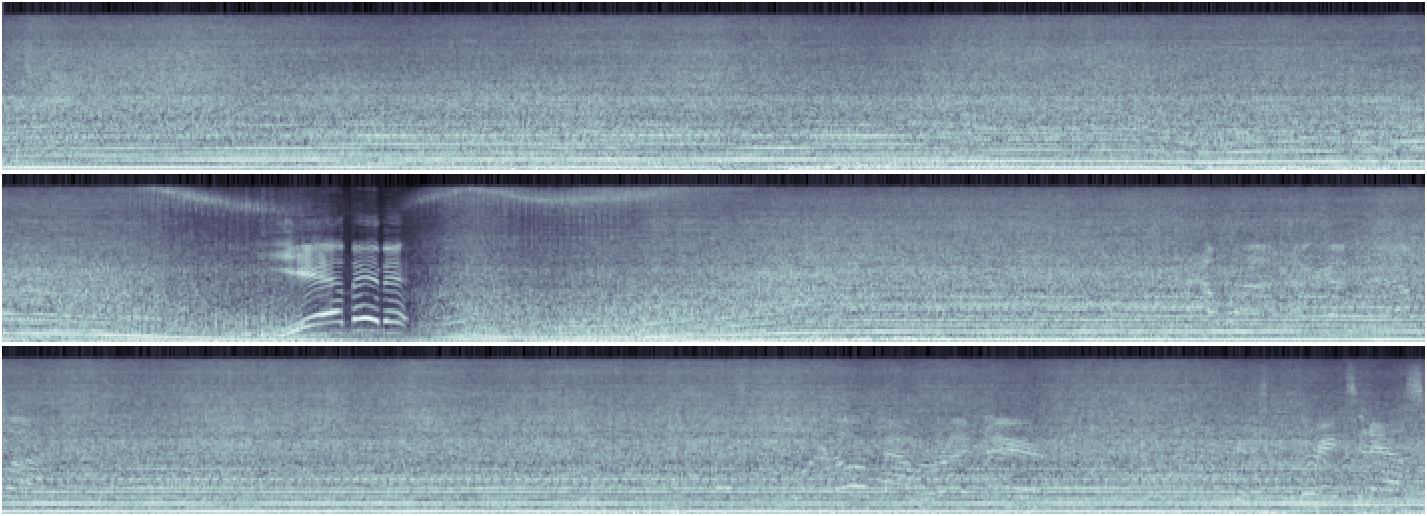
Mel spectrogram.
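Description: Flat Top paramotor's two-stroke engine and propeller running steadily at cruise throttle. Near the middle the pitch sinks as the throttle is eased off, then rises back to the same steady cruise pitch a few seconds later.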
